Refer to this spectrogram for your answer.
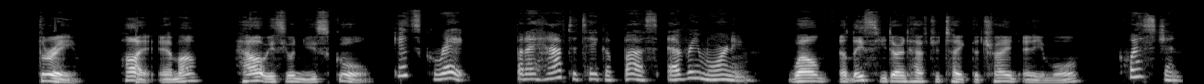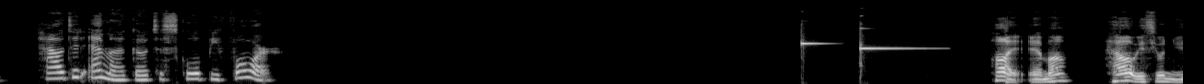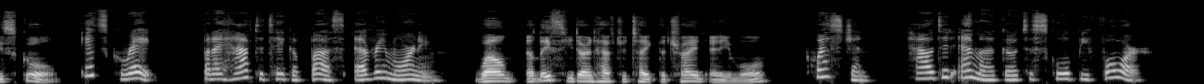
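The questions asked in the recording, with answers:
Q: Question. How did Emma go to school before?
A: By train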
